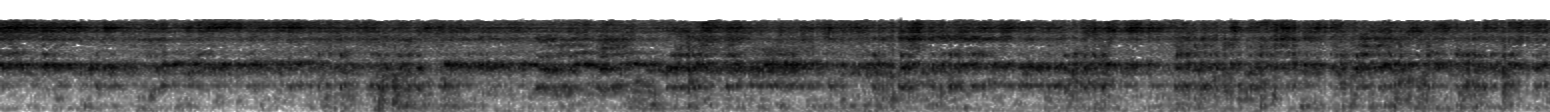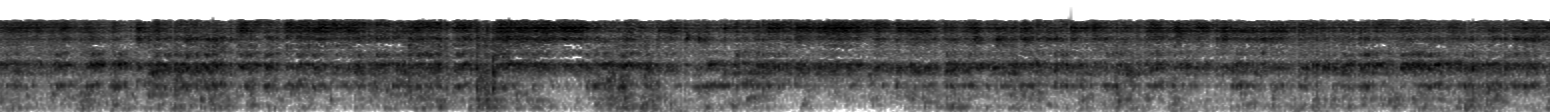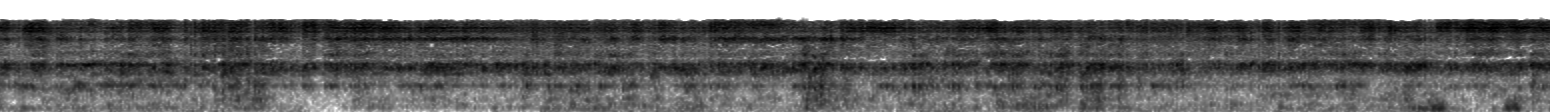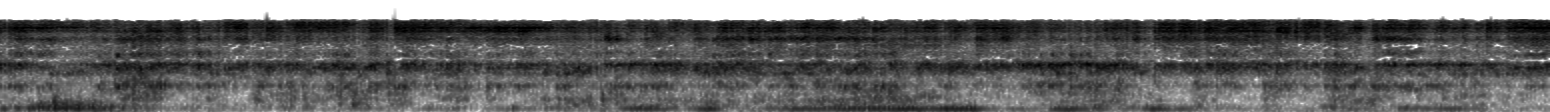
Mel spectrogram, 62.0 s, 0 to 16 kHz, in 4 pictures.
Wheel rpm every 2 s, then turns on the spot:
230, 230, 230, 230, 230, 230, 230, 230, 230, 240, 230, 230, 240, 230, 230, 230, 230, 230, 230, 240, 230, 230, 230, 230, 230, 230, 230, 230, 240, 230, 230.
none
